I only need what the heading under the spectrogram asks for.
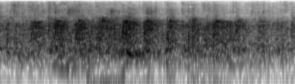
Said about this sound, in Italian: Quindi grazie Lions, un applauso, una cosa.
